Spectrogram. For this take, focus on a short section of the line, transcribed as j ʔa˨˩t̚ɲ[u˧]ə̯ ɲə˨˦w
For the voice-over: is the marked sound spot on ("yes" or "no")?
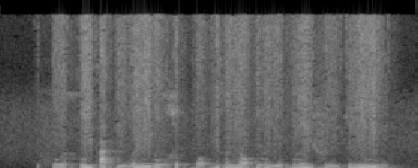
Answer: no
